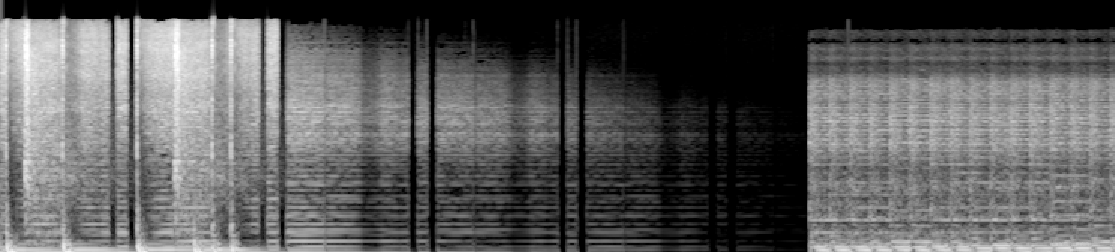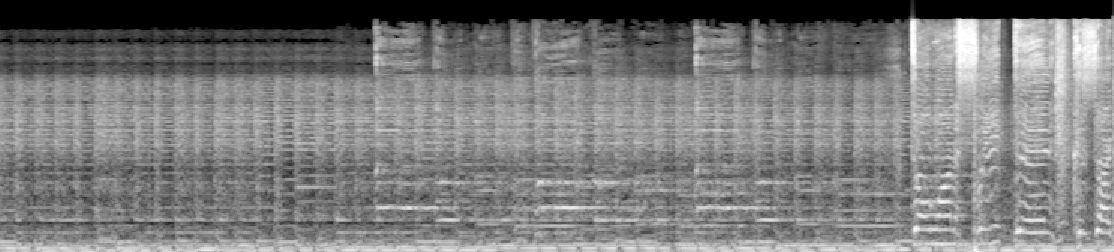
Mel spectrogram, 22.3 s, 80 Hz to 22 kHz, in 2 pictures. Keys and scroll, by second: 12.4 ctrl+c, 12.7 ctrl+v, 18.7 ctrl+a.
